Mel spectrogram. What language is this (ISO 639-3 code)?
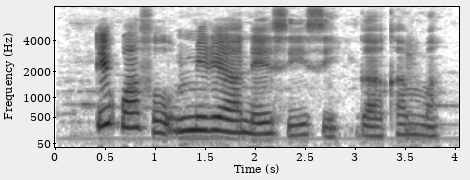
ibo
